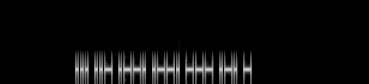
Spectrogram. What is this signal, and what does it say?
Morse code, heard as a keyed tone, about 50 wpm, 700 Hz. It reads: SUPPORT
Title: Top 751-1000 Words 50wpm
